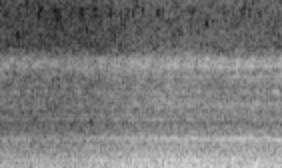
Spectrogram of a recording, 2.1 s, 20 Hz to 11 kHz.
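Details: AC condenser compressor starting and running after installing an ICM 870 soft starter, 45/5 capacitor; smooth, steady hum and rush, quieting as it runs, no clatter or labouring; suction line cold, discharge line warm; normal compressor running.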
